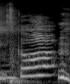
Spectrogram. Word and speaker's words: Pingala: Is it Pingala? Or is it Actually, it's Pingala. It's very breathy.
